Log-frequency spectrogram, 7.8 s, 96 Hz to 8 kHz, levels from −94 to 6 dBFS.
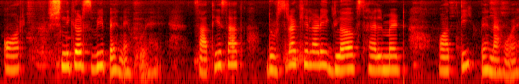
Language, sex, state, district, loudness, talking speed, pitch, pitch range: Hindi, female, Jharkhand, Jamtara, -33 LUFS, 140 wpm, 215 Hz, 200-255 Hz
